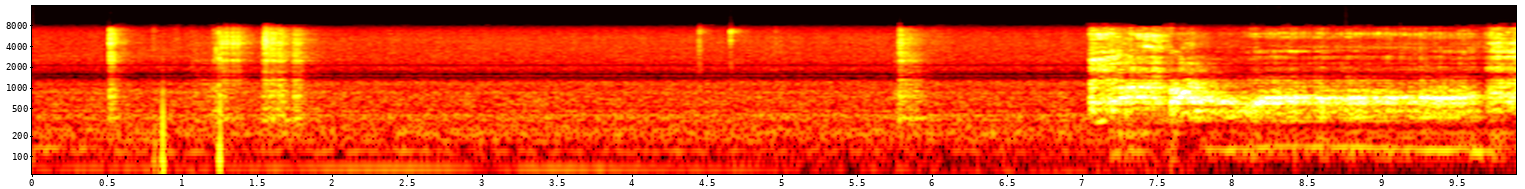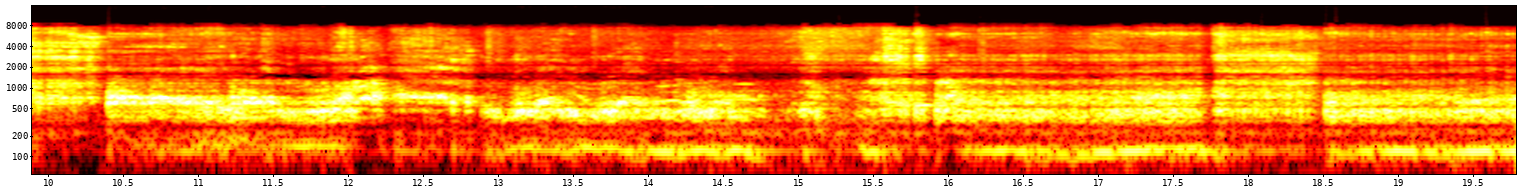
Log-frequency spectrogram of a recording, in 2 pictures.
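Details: Dogs, a Golden Retriever calming down a Labrador, indoors: near-silent first seven seconds with a few clicks, then continuous rumbling, grumbling growls with whiny overtones that rise and fall in bursts until the end.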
